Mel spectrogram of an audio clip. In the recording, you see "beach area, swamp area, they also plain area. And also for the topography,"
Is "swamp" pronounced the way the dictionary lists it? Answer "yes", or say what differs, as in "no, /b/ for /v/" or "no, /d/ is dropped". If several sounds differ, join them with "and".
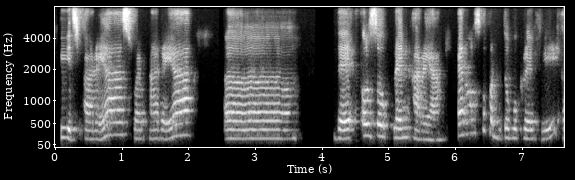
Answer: no, /p/ is dropped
